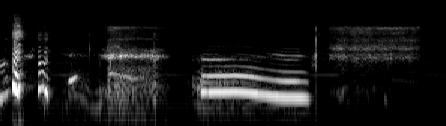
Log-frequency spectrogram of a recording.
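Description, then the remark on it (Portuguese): Someone imitates a dog, giving a few short yelping barks and then a long, wavering howl, with bits of giggling mixed in. “Você tá latindo e ela fica vermelha.”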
